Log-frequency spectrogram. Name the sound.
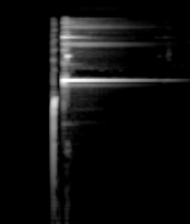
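phone text message notification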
